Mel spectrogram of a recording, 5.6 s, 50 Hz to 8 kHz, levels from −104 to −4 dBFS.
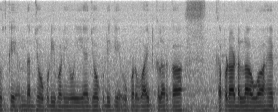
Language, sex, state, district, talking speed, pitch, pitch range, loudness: Hindi, male, Uttar Pradesh, Shamli, 185 wpm, 110 Hz, 105-110 Hz, -20 LUFS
